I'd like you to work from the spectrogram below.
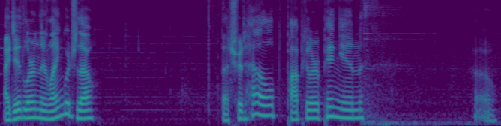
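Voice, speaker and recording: A man's voice: fairly high pitch, lively intonation, measured pace, darkish tone, no room sound, faint music behind. A man streaming a strategy game live, thinking aloud and chatting casually to himself and viewers. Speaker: gaming streamer. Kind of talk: casual live gameplay commentary.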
